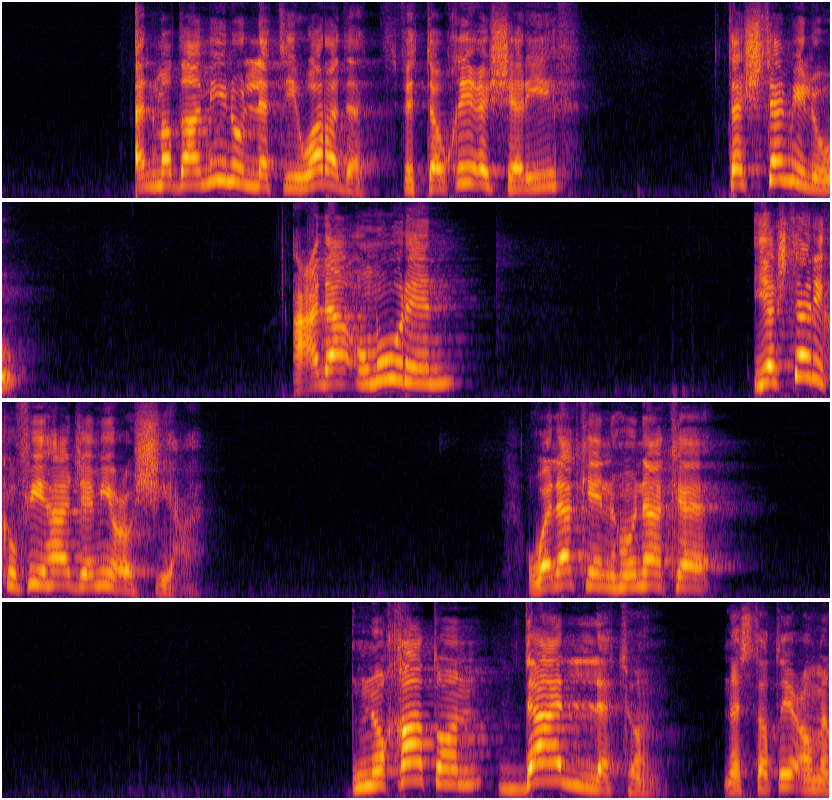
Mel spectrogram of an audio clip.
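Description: An older man speaks calmly and deliberately into a close microphone, in short phrases with pauses.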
